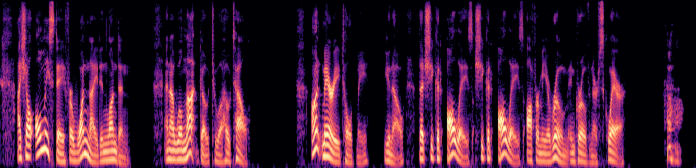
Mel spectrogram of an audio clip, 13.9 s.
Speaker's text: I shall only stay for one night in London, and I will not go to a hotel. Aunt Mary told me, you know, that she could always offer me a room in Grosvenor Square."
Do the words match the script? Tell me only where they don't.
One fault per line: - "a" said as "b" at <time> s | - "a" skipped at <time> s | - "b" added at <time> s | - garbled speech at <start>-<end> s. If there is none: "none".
- "she could always" added at 9.5 s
